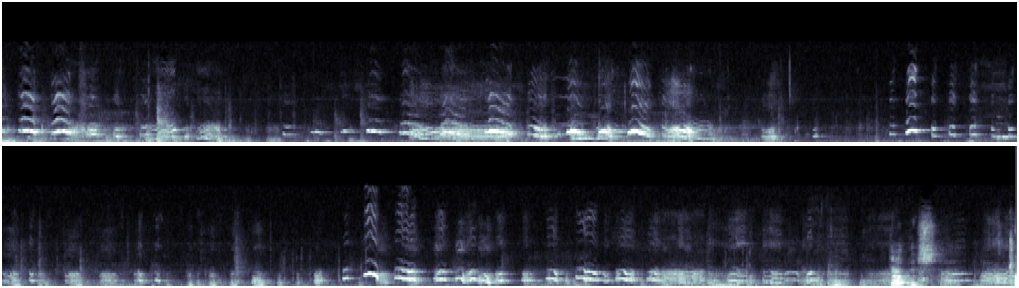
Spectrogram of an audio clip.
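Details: A litter of Havanese puppies at three weeks old, indoors. Bursts of high, squeaky whimpers and short yips come in clusters with quieter pauses between, over faint music.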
